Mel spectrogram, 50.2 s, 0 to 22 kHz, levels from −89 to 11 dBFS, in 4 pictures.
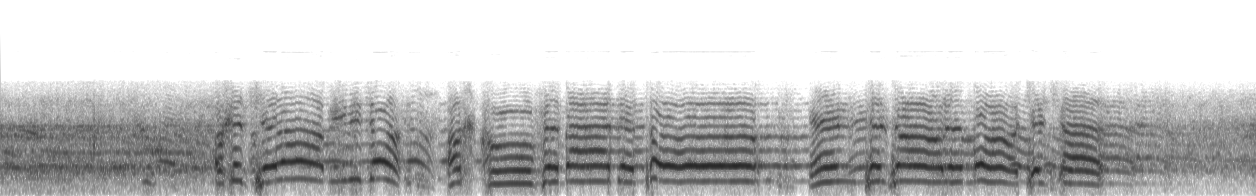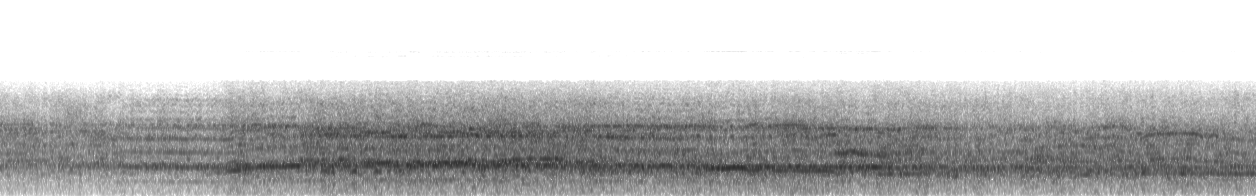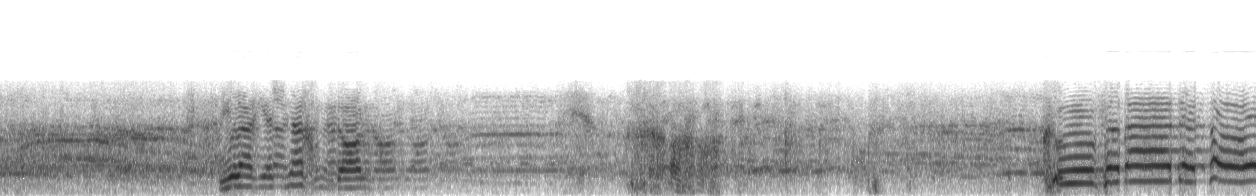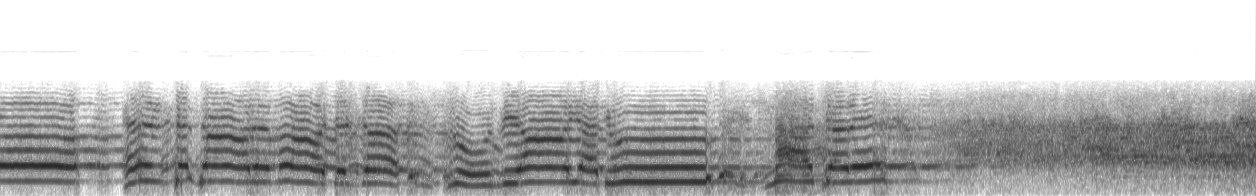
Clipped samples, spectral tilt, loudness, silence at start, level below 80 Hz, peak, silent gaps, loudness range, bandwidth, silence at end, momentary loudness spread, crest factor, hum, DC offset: under 0.1%; -4.5 dB/octave; -14 LUFS; 0 s; -56 dBFS; 0 dBFS; none; 11 LU; 3.6 kHz; 0 s; 17 LU; 14 dB; none; under 0.1%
